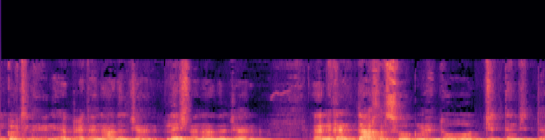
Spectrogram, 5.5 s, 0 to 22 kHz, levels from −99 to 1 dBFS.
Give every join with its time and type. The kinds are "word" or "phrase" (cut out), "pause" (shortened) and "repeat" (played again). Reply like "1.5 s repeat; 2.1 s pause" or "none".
1.9 s word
